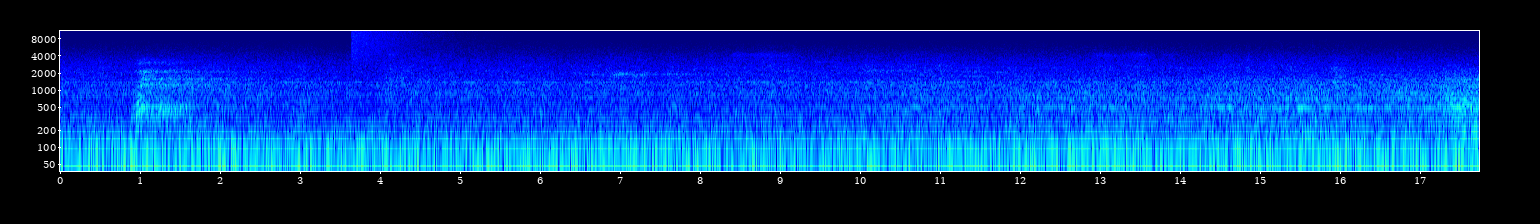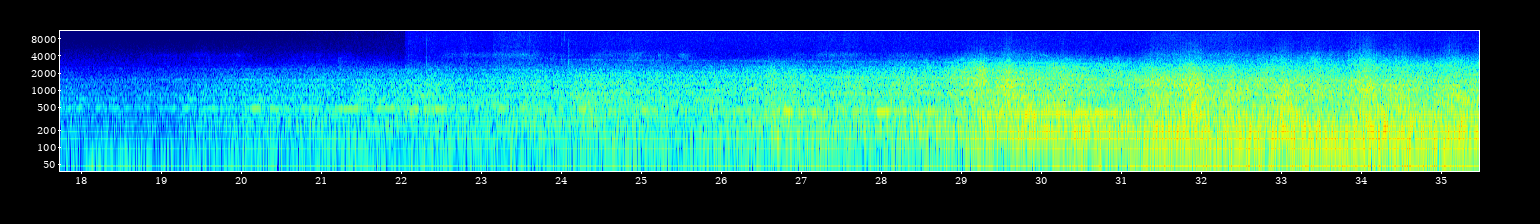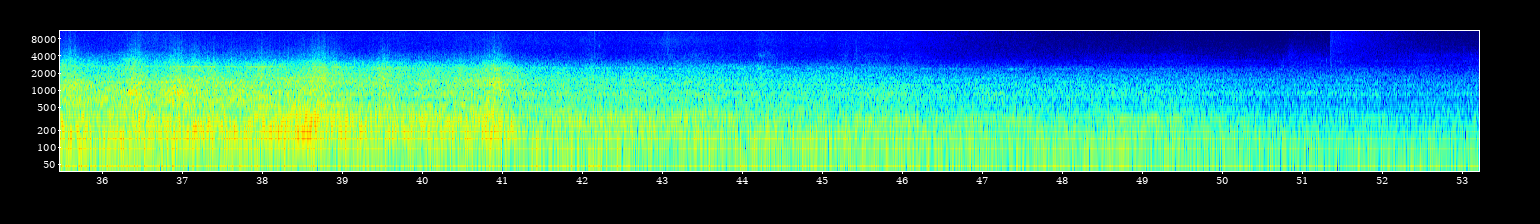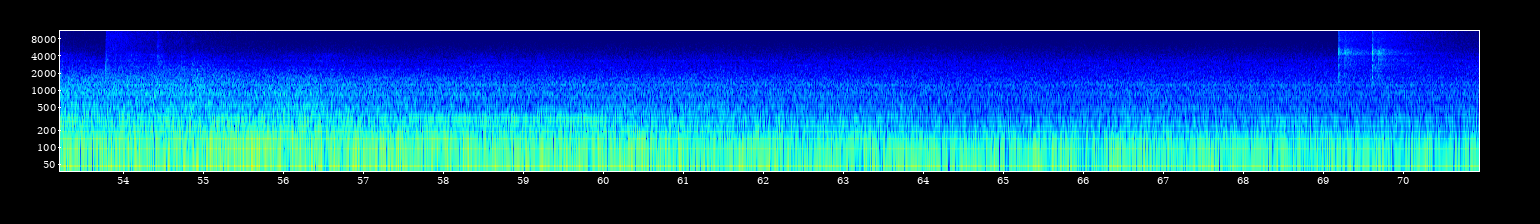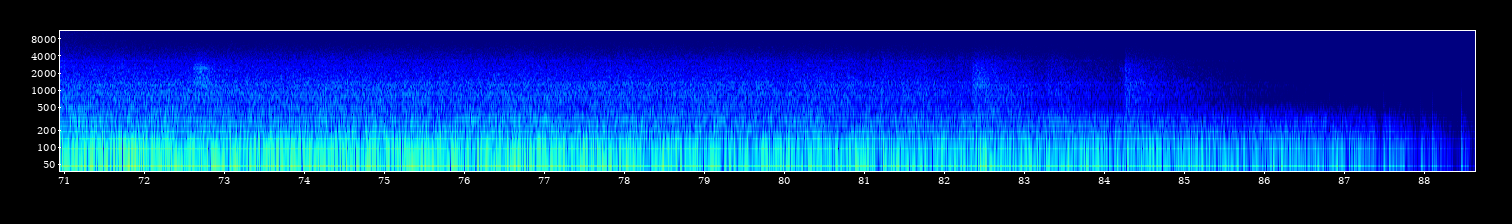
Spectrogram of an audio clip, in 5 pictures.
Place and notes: {
  "title": "Arena-Sportpark, Am Staad, Düsseldorf, Deutschland - Düsseldorf, Esprita Arena, stadium",
  "date": "2012-12-18 12:30:00",
  "description": "Inside the football stadium. The sounds of planes flying across the open football field and reverbing in the audience space and a crow chirping in the open building.\nThis recording is part of the intermedia sound art exhibition project - sonic states\nsoundmap nrw -topographic field recordings, social ambiences and art places",
  "latitude": "51.26",
  "longitude": "6.73",
  "altitude": "38",
  "timezone": "Europe/Berlin"
}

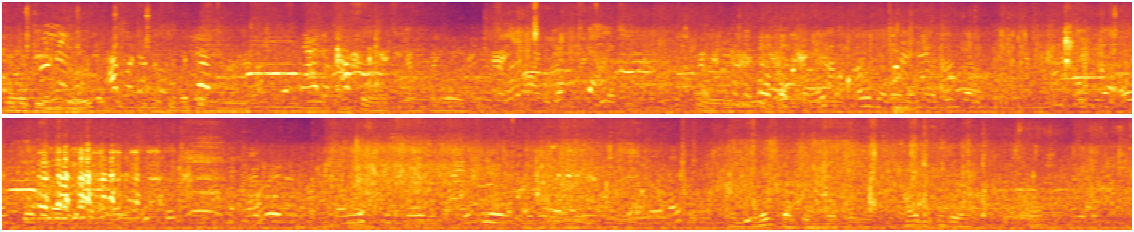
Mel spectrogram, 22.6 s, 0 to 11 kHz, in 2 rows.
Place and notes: {
  "title": "Strandbad Süd, Düsseldorf, Deutschland - Düsseldorf, Unterbacher See, surf station",
  "date": "2013-08-11 16:30:00",
  "description": "At the lake side on a sunny summer day. The sounds of people talking about a stolen bicycle, plus wind, seagulls and surfer on the lake.\nsoundmap nrw - social ambiences and topographic field recordings",
  "latitude": "51.19",
  "longitude": "6.88",
  "altitude": "43",
  "timezone": "Europe/Berlin"
}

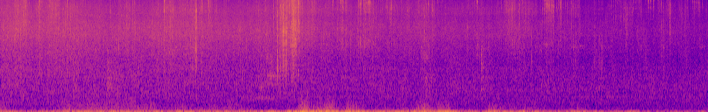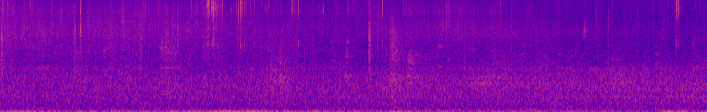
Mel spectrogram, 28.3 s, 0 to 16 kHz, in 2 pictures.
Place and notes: {
  "title": "chome minamiaoyama, tokyo - wind, bamboo, stony wall, walk",
  "date": "2013-11-19 14:39:00",
  "latitude": "35.66",
  "longitude": "139.72",
  "altitude": "26",
  "timezone": "Asia/Tokyo"
}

